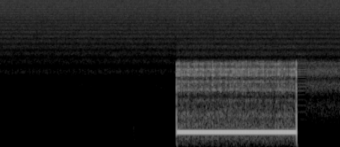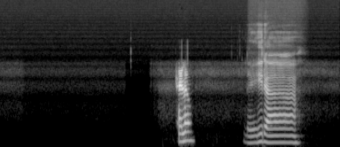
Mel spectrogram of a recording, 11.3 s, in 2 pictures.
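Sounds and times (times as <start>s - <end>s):
telephone tone while placing a call: 3.0s - 5.0s
speech: 8.7s - 9.0s, 9.8s - 10.8s.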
